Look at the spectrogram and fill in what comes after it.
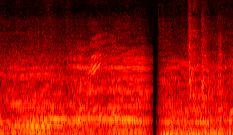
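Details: Giant cattle unloading from a truck, a long steady low moo holding through most of the moment, briefly cut off, then resuming with some background clatter.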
